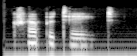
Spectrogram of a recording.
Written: crepitate

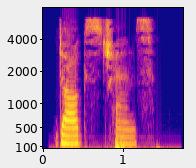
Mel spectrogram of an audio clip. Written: dogs chance

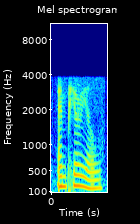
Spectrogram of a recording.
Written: empyreal

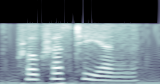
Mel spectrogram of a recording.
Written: procrustean

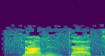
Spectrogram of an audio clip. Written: samizdat

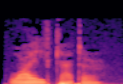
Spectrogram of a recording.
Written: wildcatter

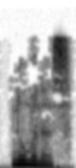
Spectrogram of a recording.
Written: numinous

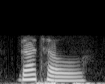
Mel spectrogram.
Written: guttle

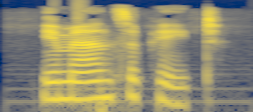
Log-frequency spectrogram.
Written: emancipate

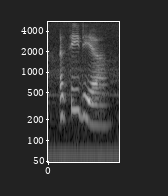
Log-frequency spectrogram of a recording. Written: acedia

